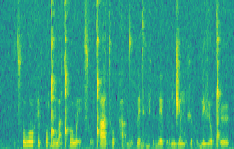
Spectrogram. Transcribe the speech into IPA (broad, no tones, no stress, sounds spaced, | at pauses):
t͡sʰ ʊ w o h ɪ pʰ o ɡ͡ǃ ɪ w a̰ ǃʰ ʊ w ḛ t͡sʰ o̰ ǃʼ a tʰ ʊ pʰ a̰ d̪ o̰ p ɪ d ḛ bʲ ḛ b e p ḛ n d͡ʒ ɪ m o̰ ʃ ʏ h o̰ bʲ a vʲ o ǃʼ ʏ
